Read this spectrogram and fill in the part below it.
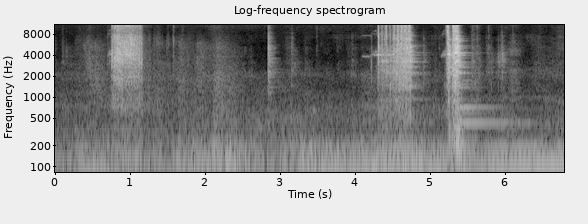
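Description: A ratchet tightens the speed sensor bolt on a 2012 Infiniti M37x AWD during front hub bearing work, a few short ratcheting bursts close by with quiet gaps and mechanical rattles between them.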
